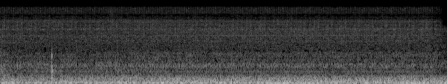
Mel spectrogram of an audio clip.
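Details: Jeep Wrangler Sport that cranked but would not start, running after a blown fuse was replaced: steady, even low idle rumble with no knocks or misses; normal idle.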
